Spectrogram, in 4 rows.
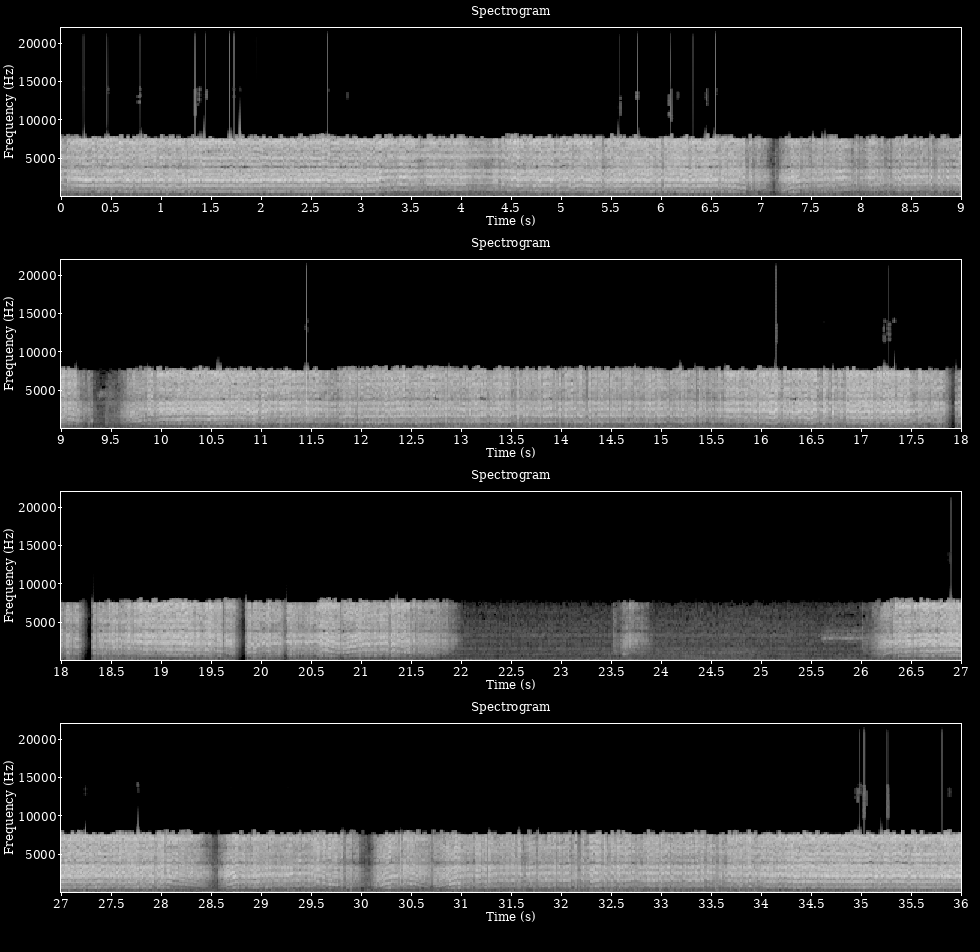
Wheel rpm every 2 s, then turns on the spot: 210, 220, 220, 160, 150, 200, 230, 230, 220, 180, 90, 0, 10, 150, 130, 150, 230, 210.
none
